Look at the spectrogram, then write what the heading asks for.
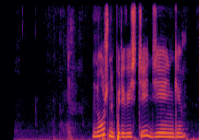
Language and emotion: Russian, neutral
